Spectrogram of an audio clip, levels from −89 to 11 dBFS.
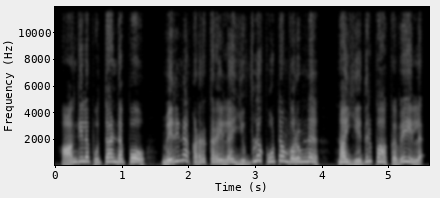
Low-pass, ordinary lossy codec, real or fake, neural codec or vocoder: none; none; fake; vocoder, 24 kHz, 100 mel bands, Vocos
